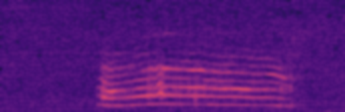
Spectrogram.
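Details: Zebulon, a male cat aged four, calls indoors after a lizard that went away. One drawn-out meow of about a second, steady and bright, with a slight drop at the end.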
